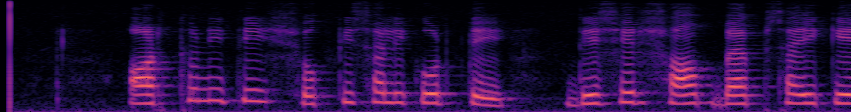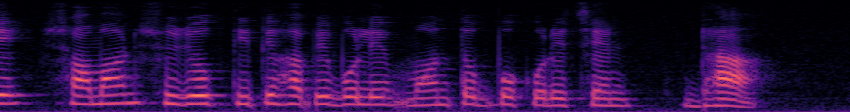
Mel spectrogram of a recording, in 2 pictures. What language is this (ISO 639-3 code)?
ben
